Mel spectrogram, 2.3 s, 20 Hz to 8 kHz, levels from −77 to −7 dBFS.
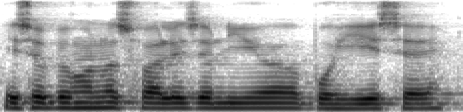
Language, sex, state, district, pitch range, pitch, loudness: Assamese, male, Assam, Kamrup Metropolitan, 130-140 Hz, 135 Hz, -14 LUFS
